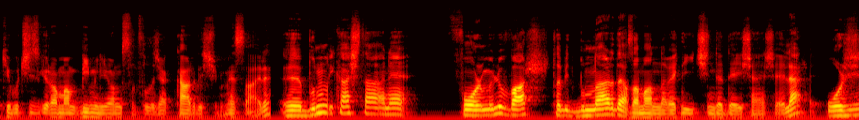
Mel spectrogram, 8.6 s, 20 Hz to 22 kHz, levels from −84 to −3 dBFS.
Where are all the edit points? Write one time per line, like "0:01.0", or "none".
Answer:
0:01.2
0:03.3
0:06.3
0:06.8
